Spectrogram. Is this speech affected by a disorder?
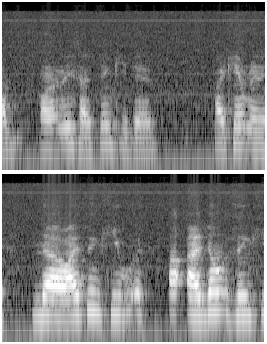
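Yes: cerebral palsy.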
